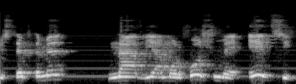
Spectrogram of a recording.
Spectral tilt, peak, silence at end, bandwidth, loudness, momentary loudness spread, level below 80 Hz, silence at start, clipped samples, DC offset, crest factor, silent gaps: -3 dB/octave; 0 dBFS; 0 s; 10 kHz; -13 LUFS; 4 LU; -66 dBFS; 0 s; under 0.1%; under 0.1%; 14 dB; none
